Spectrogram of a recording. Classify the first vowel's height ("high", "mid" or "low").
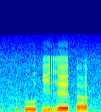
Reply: mid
